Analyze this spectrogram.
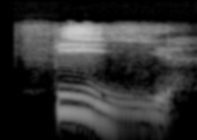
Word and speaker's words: fille: But actually, the combination LL can be pronounced like Y. And this happens when there is the letter E in front of it. For example, fille, bouteille, travailler, Y.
